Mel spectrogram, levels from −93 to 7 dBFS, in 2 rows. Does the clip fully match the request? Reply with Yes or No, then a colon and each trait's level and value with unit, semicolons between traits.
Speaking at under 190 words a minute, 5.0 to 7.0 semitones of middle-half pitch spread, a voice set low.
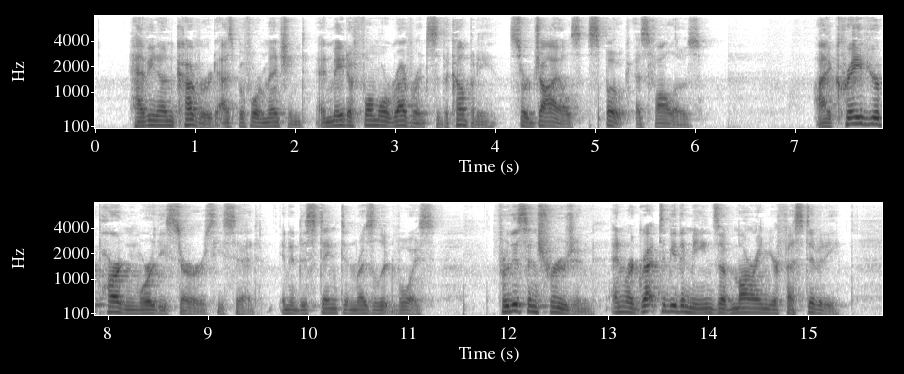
Yes: average, 170 wpm; wide, 5.6 semitones; low, 110 Hz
